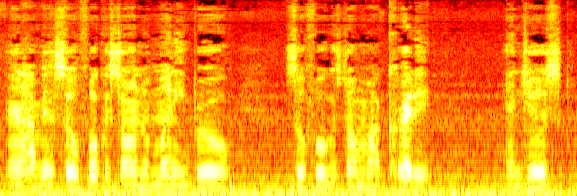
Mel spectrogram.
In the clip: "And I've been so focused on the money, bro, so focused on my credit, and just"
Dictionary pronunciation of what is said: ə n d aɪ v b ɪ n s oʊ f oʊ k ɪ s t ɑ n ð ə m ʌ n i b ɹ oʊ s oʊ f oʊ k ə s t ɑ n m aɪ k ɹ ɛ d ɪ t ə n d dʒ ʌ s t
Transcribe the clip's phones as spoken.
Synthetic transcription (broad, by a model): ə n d aɪ v b ɪ n s oʊ f oʊ k ɪ s t n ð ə m ʌ n i b ɹ oʊ s oʊ f oʊ k ə s t n m aɪ k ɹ ɛ d ɪ t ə n dʒ ʌ s t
